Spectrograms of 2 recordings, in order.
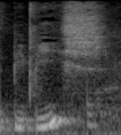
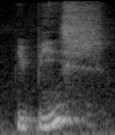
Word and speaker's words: Bibiche: bibish everybody has been asking me how to pronounce my name my name is bibish bibish and i welcome you all to my channel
